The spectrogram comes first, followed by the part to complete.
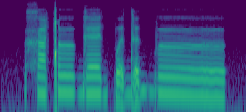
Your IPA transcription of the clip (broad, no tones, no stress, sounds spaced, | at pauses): x a ǃ ɵː ɡ ɛː d p ə̰ d ə̰ d b ɵː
